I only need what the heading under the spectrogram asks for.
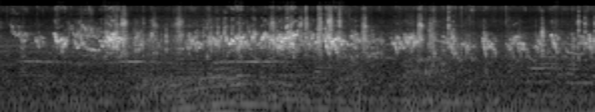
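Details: Pet budgerigars eating summer food produce dense, buzzy warbling mixed with clicky chirps. The sound grows busier through the middle, then eases into scattered notes.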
